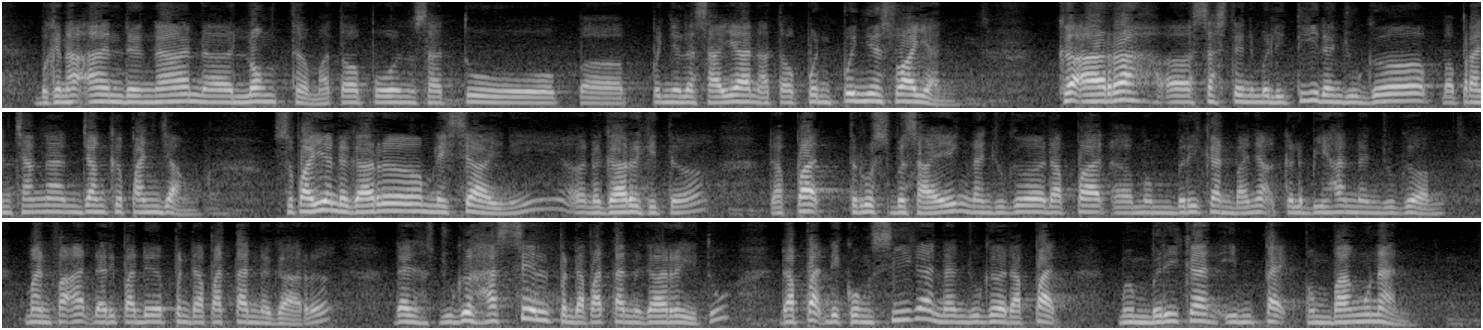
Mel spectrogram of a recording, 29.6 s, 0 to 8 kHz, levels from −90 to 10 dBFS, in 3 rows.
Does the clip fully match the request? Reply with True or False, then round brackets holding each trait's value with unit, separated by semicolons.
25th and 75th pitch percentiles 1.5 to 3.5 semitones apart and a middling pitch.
True (2.5 semitones; 175 Hz)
